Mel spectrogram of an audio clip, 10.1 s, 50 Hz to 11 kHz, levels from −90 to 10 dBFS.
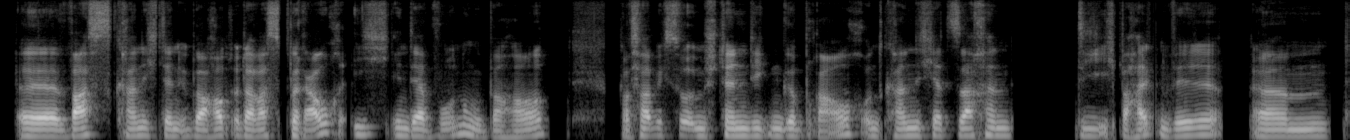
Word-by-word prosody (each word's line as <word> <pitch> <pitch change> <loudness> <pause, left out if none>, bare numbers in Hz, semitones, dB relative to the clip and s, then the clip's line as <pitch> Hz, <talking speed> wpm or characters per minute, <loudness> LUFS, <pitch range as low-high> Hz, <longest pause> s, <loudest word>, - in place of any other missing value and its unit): äh, 115 -1 +8
was 120 +5 +5
kann 120 0 -3
ich 125 -1 -6
denn 120 -1 -2
überhaupt 115 +2 +2
oder 115 -3 +3
was 115 0 0
brauche 125 +8 +1
ich 140 0 -9
in 130 -1 -3
der 120 -3 +3
Wohnung 125 +4 -4
überhaupt? 105 +7 -3 0.5
Was - - -5
habe 125 0 +2
ich 125 - -9
so 125 - -1
im 120 +1 -2
ständigen 125 0 -1
Gebrauch 125 +5 -3
und 120 - -7
kann 120 +1 -2
ich 125 0 -7
jetzt 125 0 -4
Sachen, 125 0 0 0.5
die 120 -1 -6
ich - - -11
behalten 115 +1 -2
will, 130 +3 0 0.2
ähm, 115 0 0
120 Hz, 185 wpm, -27 LUFS, 115-125 Hz, 0.5 s, äh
